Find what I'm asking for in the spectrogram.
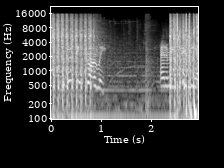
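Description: Minibak SMG gunfire in Modern Warfare 3 comes as rapid automatic bursts with a sharp rattling rhythm, loud and close, separated by a short gap of quieter game ambience and a few ringing tones.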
